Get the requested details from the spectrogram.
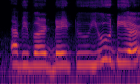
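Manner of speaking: Indian-accented speech. Wishing a boy who turned six a happy birthday: indian accent. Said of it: "say happy birthday in an Indian accent".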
